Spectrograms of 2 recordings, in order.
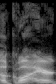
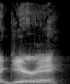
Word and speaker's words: Aguirre: As now we'll see Eric Aguirre come to the plate, the catcher. Correction, Aguirre. Apologies on that pronunciation.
